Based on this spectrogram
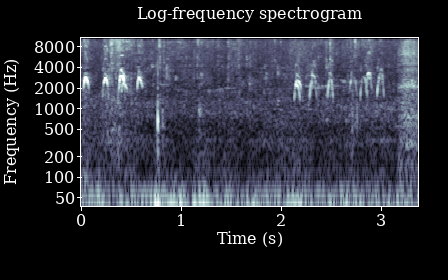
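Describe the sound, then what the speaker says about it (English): Ducklings in a garden give several short, high quacking peeps in small clusters, moderately close, over a quiet outdoor background with no talking. "I've got some ducklings, if you can see them."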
